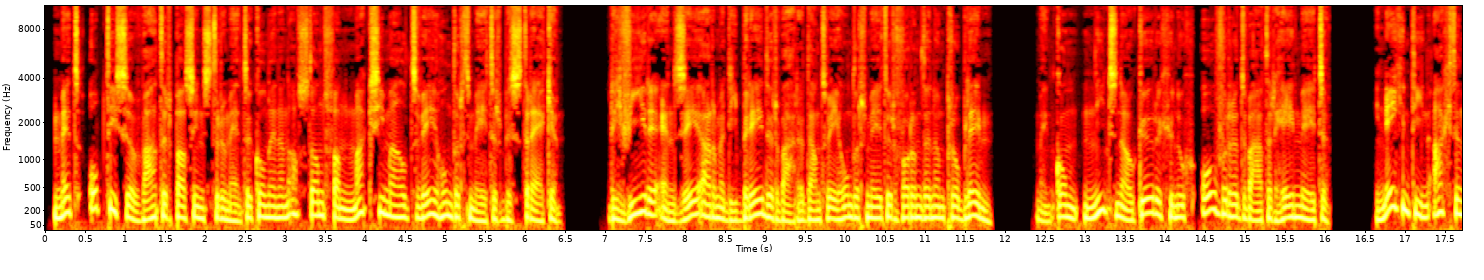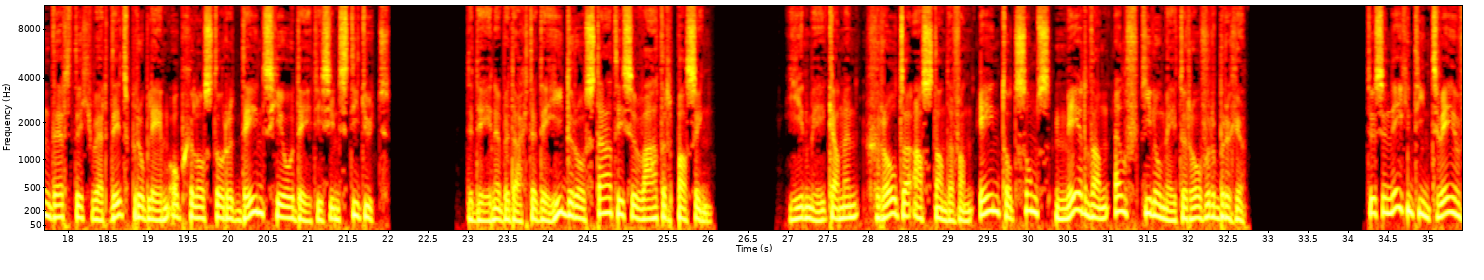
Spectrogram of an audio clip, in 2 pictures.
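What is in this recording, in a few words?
flemish male e-learning; dutch; voice demos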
